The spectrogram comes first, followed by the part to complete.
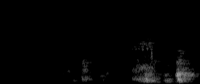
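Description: A person's brief, faint vocal sounds over a video call, such as a murmur or short throat noise, coming after about a second of near silence and leading into speech.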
